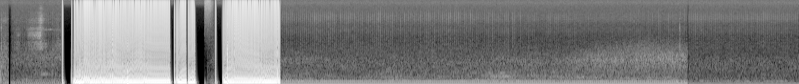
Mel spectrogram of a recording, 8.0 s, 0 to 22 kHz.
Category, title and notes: Sound effects > Electronic / Design
Powerline Glitch #1
A random Glitch I had while recording a humming Powerline with my Tascam DR40X.
Electric, FX, Glitch, Noise, Powerline, SFX, Static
